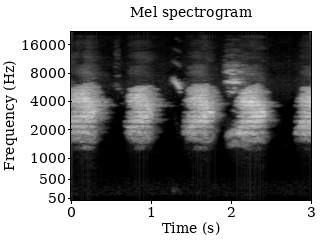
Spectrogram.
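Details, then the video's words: A Steller's jay gives loud, harsh, rasping screams, about half a second each and repeated roughly every three-quarters of a second, over a low background hum. "Steller's jay Sound - Stellar's Jay Singing - Stellar Jay Scream - Stellar Jay Mating Call"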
